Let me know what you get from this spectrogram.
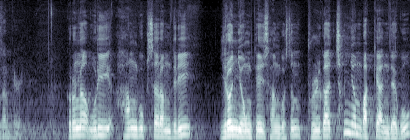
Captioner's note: speaking in Korean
